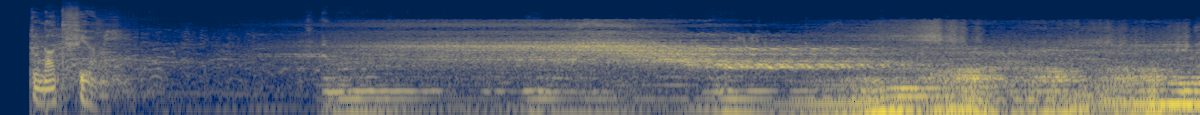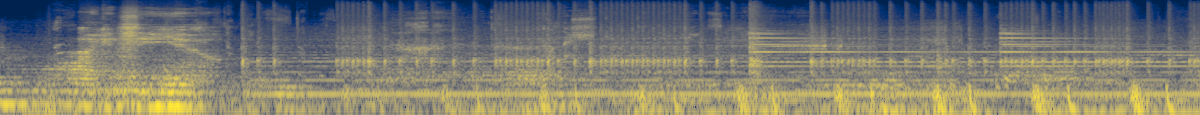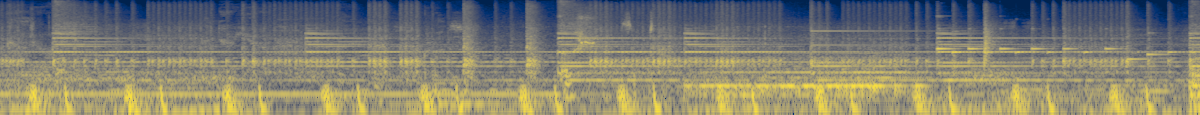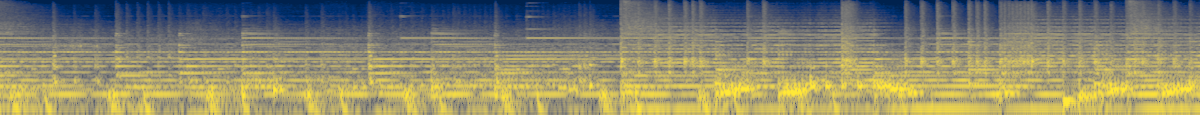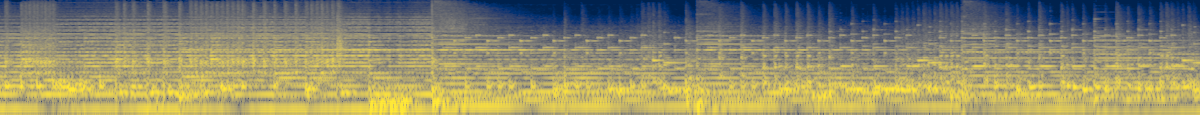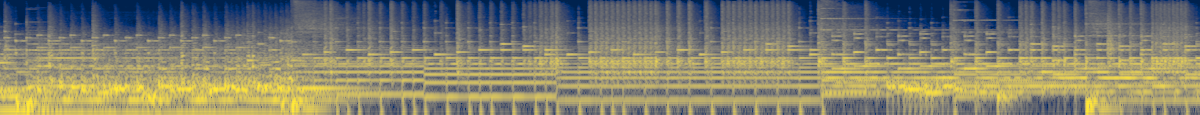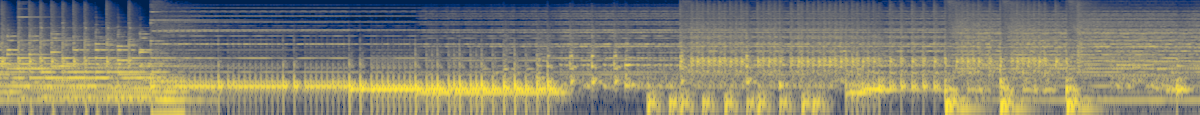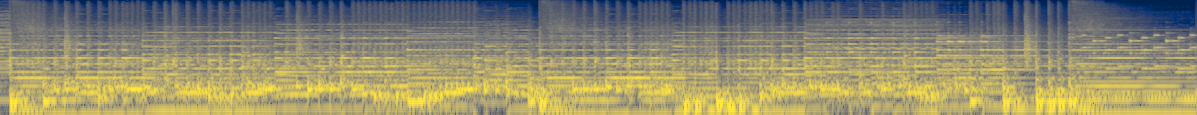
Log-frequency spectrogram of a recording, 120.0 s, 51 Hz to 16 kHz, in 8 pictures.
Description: • Chimes/Crotales
• Glockenspiel
• Xylophone
• 2 Marimbas (4 or 5 option)
• 2 Synthesizers
• Snareline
